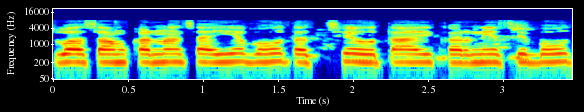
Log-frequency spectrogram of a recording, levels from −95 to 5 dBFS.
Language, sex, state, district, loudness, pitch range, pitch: Hindi, male, Bihar, Supaul, -15 LUFS, 210-215 Hz, 210 Hz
